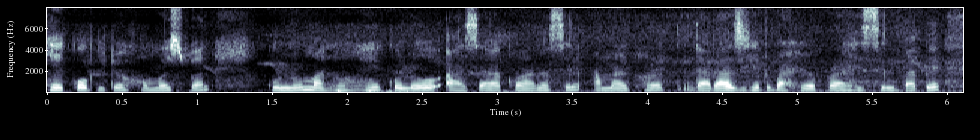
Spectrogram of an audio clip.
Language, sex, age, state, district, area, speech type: Assamese, female, 18-30, Assam, Golaghat, rural, spontaneous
